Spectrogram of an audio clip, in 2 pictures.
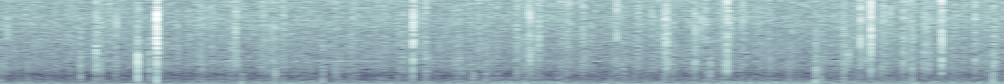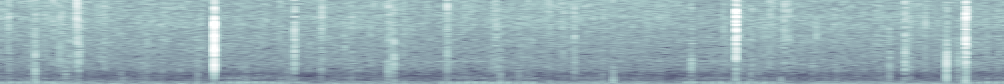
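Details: Domestic cat purring steadily in a low, rumbling drone with slow swells in loudness, paired with a crackling fireplace whose sharp pops and snaps scatter across the whole stretch.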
